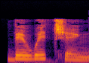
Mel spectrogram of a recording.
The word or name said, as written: bewitching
